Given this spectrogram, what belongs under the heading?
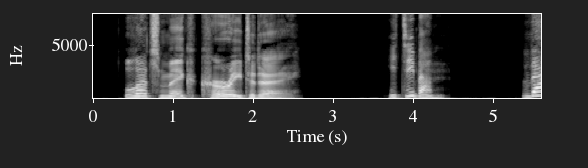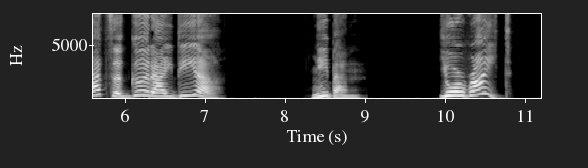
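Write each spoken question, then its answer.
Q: Let's make curry today.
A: 1: That's a good idea.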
